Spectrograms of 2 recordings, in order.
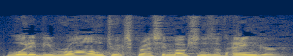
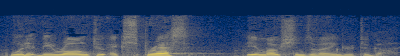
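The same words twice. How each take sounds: First: "wrong" leaned on, rest even; the word "wrong" carries the question; stress on wrong. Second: Rereading the question to stress "express". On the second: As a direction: point at the word "express". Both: Shown as a demonstration. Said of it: "The word express there is tricky".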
